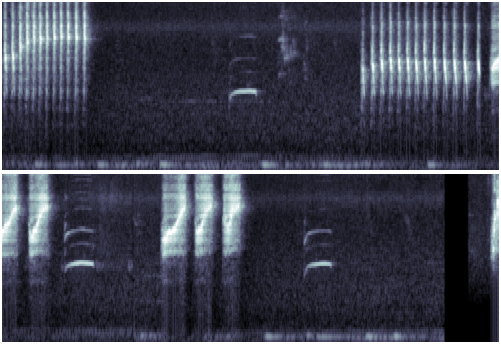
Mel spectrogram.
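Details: A scarlet-headed flowerpecker sings as a tutor bird: fast, high, buzzy ticking bursts and sharp sweeping notes, mixed with short clear upslurred whistles repeated every few seconds, over a low hum.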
